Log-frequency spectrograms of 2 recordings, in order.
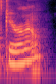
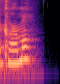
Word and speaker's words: caramel: Pronounce it with two syllables, caramel. No, sorry, caramel.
